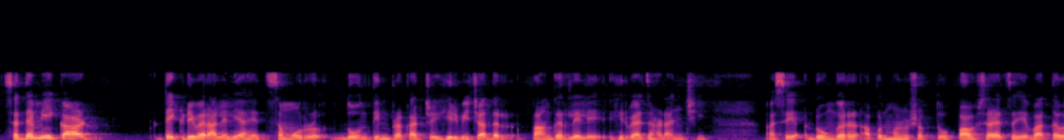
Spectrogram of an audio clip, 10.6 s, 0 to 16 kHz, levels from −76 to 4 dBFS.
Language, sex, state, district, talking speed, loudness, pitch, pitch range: Marathi, female, Maharashtra, Dhule, 130 wpm, -16 LUFS, 180 Hz, 165-190 Hz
